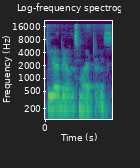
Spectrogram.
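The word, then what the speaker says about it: Día de los Muertos: Dios de los Muertos? – That's really close. Dia de los Muertos.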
